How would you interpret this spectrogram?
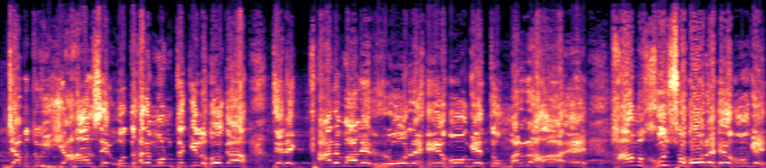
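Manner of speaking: high, ringing sermon voice building to a climax; full-force preaching. Real, not acted. Preacher likening death to birth for congregation, full-force preaching.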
